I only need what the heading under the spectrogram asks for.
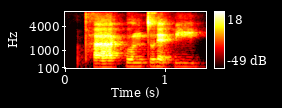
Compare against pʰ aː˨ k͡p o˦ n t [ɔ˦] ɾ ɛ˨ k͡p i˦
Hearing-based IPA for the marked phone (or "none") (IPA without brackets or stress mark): ʊ˦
